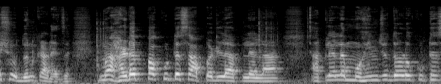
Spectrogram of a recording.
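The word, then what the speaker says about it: Harappa: मिळालं हडप्पन हडप्पन सिव्हिलायझेशन आता इथं जो स्पेलिंग आहे हडप्पा एच ए आर ए पी पी ए असं आपण म्हणतो हडप्पा स्पेलिंग जरी असलं तरी त्याचं प्रोनाऊन्सिएशन आपल्याला हडप्पा ड ड डमरूचा ड असं करायचं आहे हडप्पन सिव्हिलायझेशन वॉज डिस्कव्हर्ड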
